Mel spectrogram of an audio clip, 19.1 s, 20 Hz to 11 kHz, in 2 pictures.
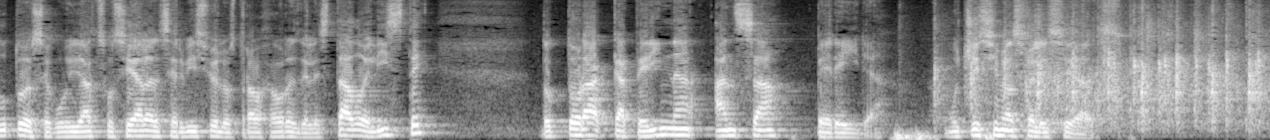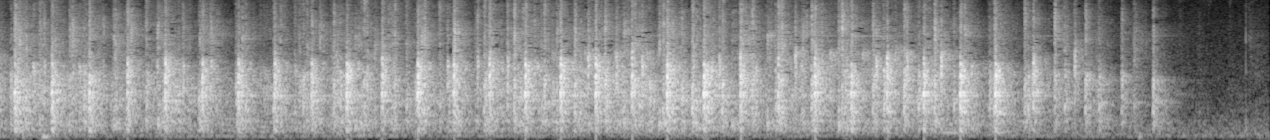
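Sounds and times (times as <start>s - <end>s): people applauding: 7.0s - 18.5s.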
